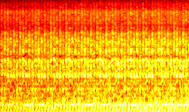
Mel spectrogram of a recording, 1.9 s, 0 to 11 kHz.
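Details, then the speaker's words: VW T4 Transporter 2.5 TDI AJT/ACV five-cylinder diesel right after swapping the Stanadyne injectors for Bosch ACV injectors to cure slow starting; it starts immediately to an even, smooth idle clatter with no hunting. Normal diesel idle. "I'd say that's a win started immediately"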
